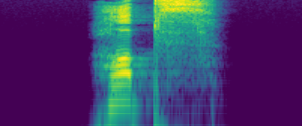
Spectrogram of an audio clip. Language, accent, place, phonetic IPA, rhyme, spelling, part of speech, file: German, Germany, Berlin, [hɔps], -ɔps, hops, interjection / verb, De-hops.ogg
- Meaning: inflection of hopsen: 1. singular imperative 2. first-person singular present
